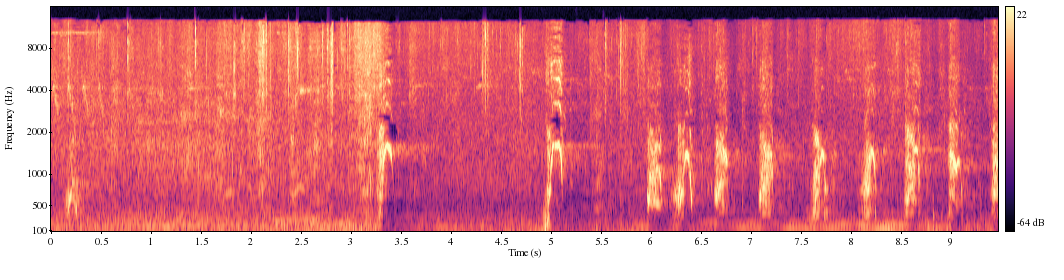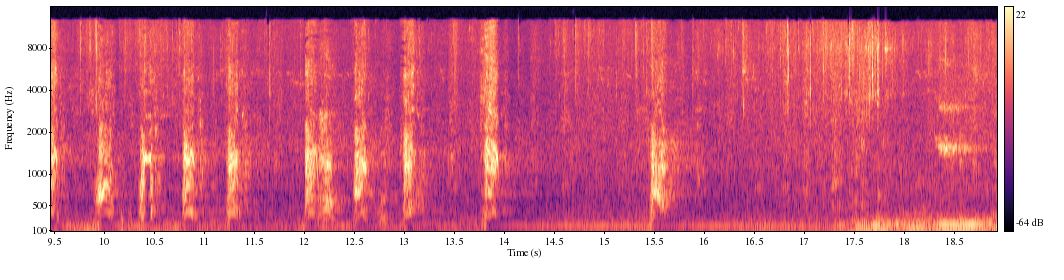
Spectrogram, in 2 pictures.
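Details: At a dog park, a dog lets out a long irregular series of short, sharp barks after a few scattered ones, with human voices and low background rumble underneath.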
